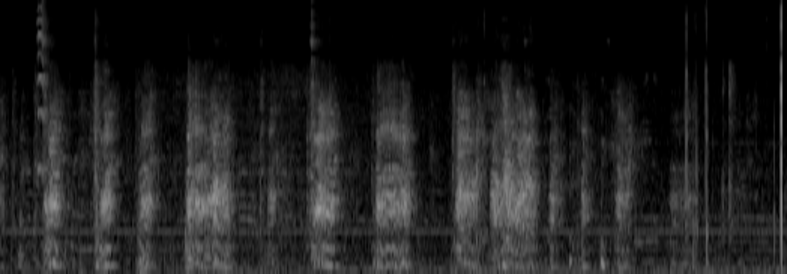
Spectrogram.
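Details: Wire Fox Terrier pup named Oscar wrestling and destroying a chicken toy; rhythmic bursts of harsh, snarling growls roughly every one to one and a half seconds, fading to softer grumbles near the end, with a sharp squeak and small clicks at the close.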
